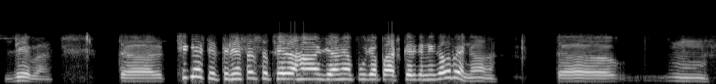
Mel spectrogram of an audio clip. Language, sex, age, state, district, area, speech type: Maithili, male, 18-30, Bihar, Supaul, urban, conversation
